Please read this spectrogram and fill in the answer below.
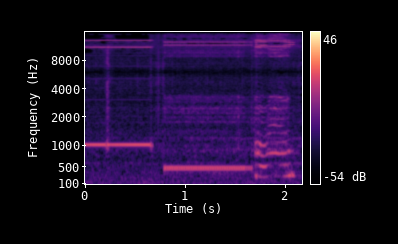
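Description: Telephone line tones as the call cuts off: a steady higher beep lasting just under a second, then after a short gap a steady lower tone for about a second.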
